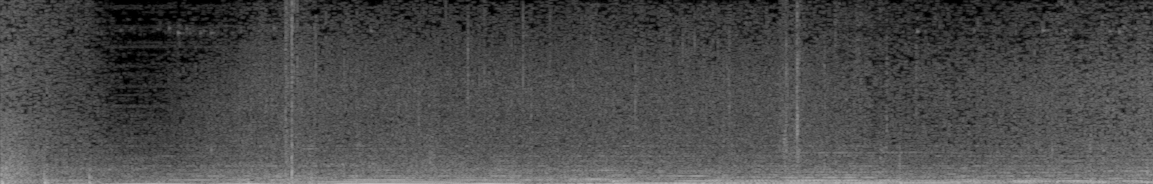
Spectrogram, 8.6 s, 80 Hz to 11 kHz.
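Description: Steady rain falls in a PS4 video game, a dense even hiss of drops with low tonal game music or ambience running underneath and no talk.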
